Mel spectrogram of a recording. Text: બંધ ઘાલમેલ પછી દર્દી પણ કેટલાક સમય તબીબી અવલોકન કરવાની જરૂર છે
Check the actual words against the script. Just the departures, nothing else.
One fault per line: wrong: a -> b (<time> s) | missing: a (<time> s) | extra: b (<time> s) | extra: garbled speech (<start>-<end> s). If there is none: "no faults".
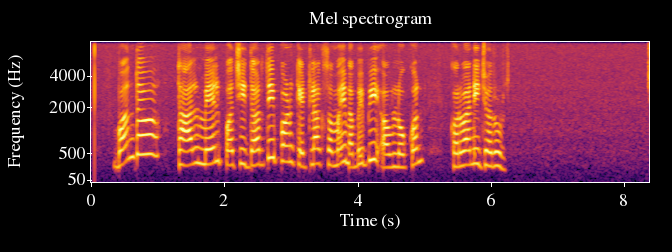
no faults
